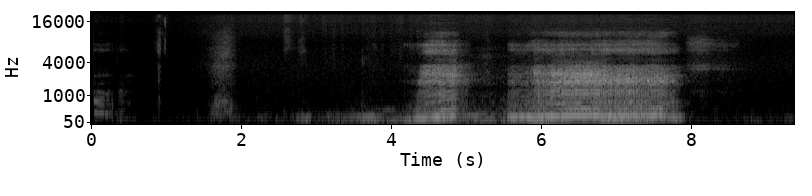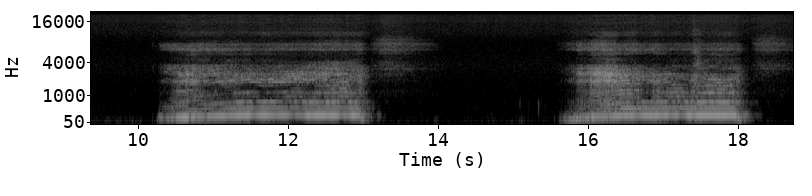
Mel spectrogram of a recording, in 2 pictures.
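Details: Loud, droning snores with a buzzing, fluttering tone, about 12 a minute with quiet gaps between: heavy snoring from a sleeping English bulldog.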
